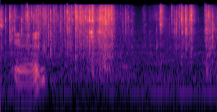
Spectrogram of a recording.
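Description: Crinkling of trading-card pack wrappers and rustling of cards as packs are opened and the cards handled, in irregular bursts with a brief vocal sound just after the start.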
